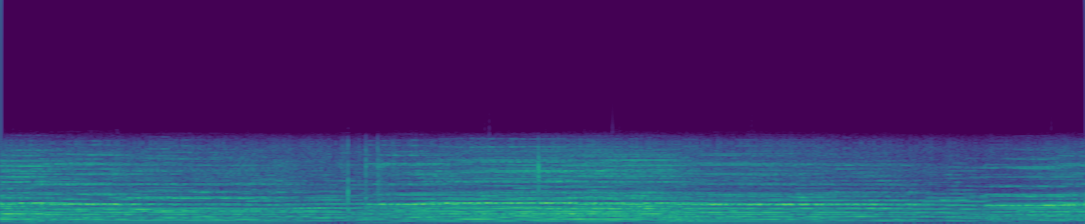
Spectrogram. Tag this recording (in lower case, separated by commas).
music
